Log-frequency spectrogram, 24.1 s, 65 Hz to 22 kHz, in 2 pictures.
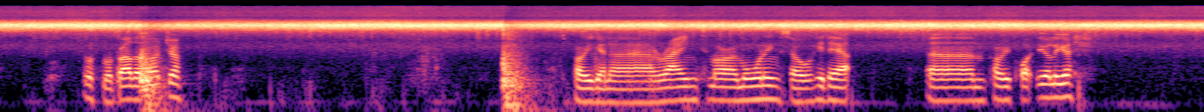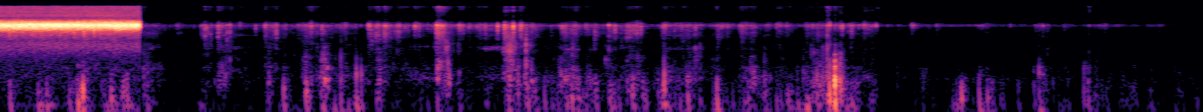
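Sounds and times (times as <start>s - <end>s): insects buzzing: 0.0s - 13.5s
footsteps on dirt track: 13.5s - 23.7s.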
